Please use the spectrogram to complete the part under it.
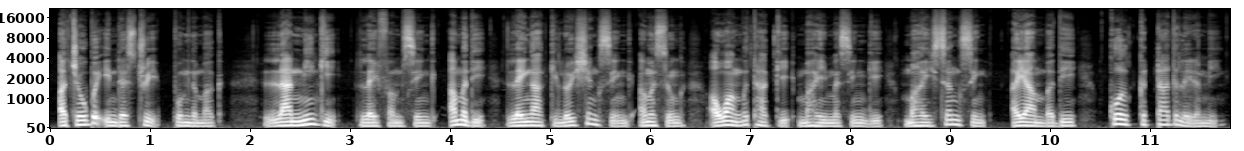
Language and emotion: Manipuri, neutral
